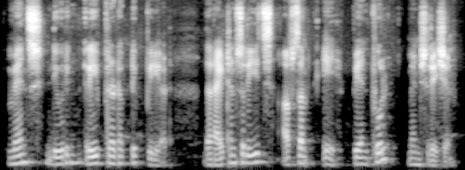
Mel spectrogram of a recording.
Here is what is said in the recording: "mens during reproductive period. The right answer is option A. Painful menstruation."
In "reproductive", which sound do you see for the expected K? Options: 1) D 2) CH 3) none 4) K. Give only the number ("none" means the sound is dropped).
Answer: 4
